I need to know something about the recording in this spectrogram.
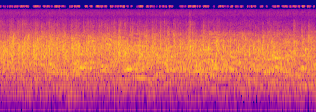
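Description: A crowd of people chatter loudly in a hall.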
